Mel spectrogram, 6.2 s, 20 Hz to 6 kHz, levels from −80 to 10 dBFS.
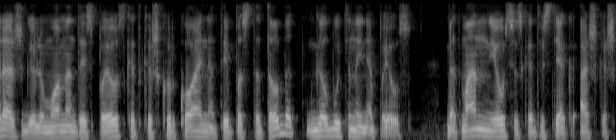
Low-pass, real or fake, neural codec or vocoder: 5.4 kHz; real; none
